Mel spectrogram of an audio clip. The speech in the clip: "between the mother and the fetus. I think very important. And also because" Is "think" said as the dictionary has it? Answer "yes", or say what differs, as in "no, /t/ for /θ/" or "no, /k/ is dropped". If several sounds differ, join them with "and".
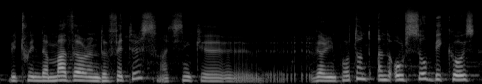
yes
